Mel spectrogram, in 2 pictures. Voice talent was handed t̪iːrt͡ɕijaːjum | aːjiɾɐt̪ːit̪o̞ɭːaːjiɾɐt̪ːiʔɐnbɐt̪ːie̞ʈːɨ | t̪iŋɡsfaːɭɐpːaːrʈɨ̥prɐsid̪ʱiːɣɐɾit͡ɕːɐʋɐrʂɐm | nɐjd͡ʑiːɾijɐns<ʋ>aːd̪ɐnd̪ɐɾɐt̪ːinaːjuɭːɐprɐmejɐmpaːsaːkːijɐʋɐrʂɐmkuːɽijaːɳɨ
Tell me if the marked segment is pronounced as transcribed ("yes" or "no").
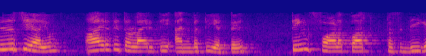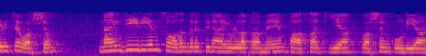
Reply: no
